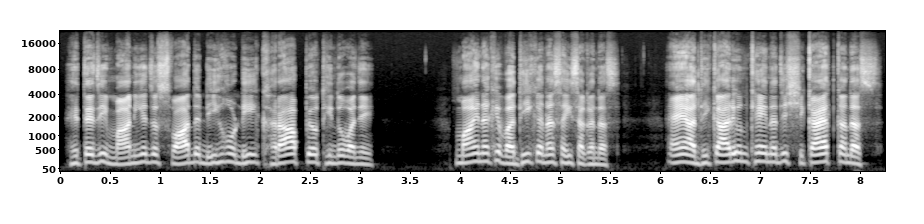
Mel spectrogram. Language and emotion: Sindhi, angry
